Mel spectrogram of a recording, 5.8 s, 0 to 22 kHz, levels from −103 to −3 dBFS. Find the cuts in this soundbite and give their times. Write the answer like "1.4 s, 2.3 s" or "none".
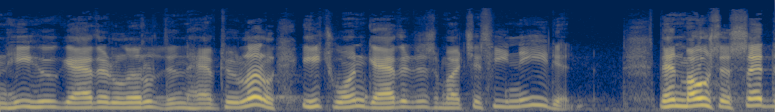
none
